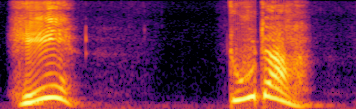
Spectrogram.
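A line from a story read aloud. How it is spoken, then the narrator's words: Suddenly calls out. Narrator (German): ruft er plötzlich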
